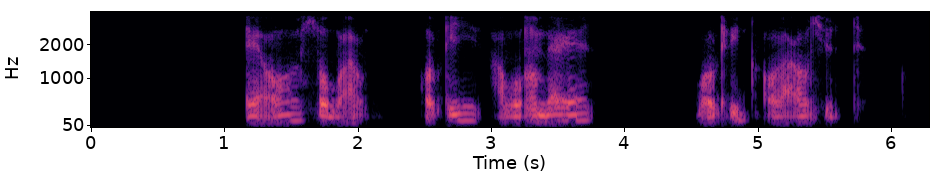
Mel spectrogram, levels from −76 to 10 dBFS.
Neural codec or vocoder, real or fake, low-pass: autoencoder, 44.1 kHz, a latent of 192 numbers a frame, MeloTTS; fake; 3.6 kHz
